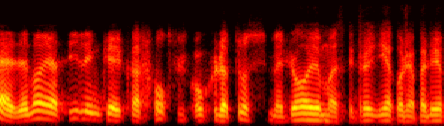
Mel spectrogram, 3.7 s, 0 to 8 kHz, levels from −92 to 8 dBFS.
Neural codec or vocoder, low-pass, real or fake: codec, 16 kHz in and 24 kHz out, 0.9 kbps, LongCat-Audio-Codec, four codebook decoder; 7.2 kHz; fake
